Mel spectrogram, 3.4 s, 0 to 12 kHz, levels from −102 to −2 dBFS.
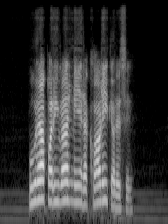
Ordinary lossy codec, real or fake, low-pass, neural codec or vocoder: MP3, 96 kbps; fake; 10.8 kHz; codec, 32 kHz, 1.9 kbps, SNAC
